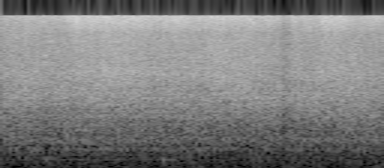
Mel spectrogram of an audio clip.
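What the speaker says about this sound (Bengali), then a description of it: "এখন ঝোল দিয়ে দিব।" Broth poured into sautéed vegetables in a hot pan in a village kitchen sets off a loud, steady hissing sizzle that lasts throughout, close and alone.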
